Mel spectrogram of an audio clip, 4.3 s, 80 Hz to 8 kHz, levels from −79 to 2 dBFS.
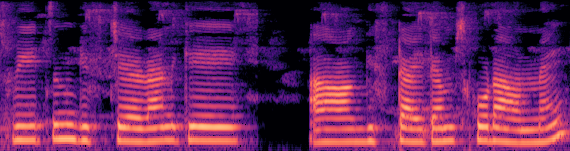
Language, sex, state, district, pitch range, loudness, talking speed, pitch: Telugu, female, Telangana, Hyderabad, 215-230 Hz, -15 LUFS, 125 wpm, 225 Hz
